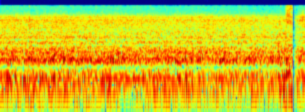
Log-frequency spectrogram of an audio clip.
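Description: Steady background noise between spoken phrases: a low hum under an even hiss, with no distinct events.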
